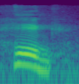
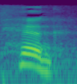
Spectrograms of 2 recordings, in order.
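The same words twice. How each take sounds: First: The vowel is raised partway toward ee. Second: The vowel is a plain short i sound. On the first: "But I say" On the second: "if I'm following the vowel strictly, it would be"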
